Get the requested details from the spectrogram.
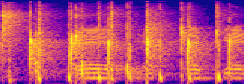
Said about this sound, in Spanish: Bueno, un aplauso por lo menos. Muy bien, ¿no? Muy bien.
